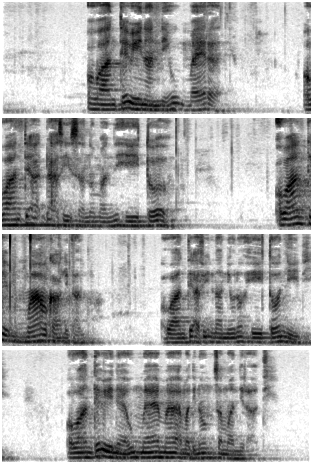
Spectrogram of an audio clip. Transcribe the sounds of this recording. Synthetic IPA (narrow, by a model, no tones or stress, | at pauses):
ʔɔwaːnt̪ɛwiːnɐnːɪhʊmɐjɛɾaːt̪ɪ̥ | ʔɔwaːnt̪ɛɐɗɐhɐsiːsɐnːɔmɐnːɪhiːt̪ːoː | ʔɔwaːnt̪ɛmaːhɔkaːlɪt̪ɐnt̪ʊ̥ | ʔɔwaːnt̪ɛɐfɪʔnɐnːɪhʊnɔhiːt̪ːoːnːiːᶑ̪ɪ̥ | ʔɔwaːnt̪ɛwiːnɛhʊmɐmɐɐmɐd̪ɪnɔnsɐmɐnːɪɾaːt̪ɪ̥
